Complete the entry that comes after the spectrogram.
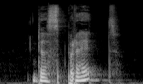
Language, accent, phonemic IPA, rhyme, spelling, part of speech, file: German, Austria, /bʁɛt/, -ɛt, Brett, noun, De-at-Brett.ogg
- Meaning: 1. board, plank 2. energetic, forceful track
